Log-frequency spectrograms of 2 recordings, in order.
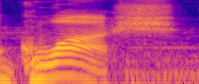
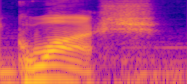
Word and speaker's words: gouache: to prep canvases and it's pronounced uh gosh like squash oh gouache okay gouache is the correction thank you yeah I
